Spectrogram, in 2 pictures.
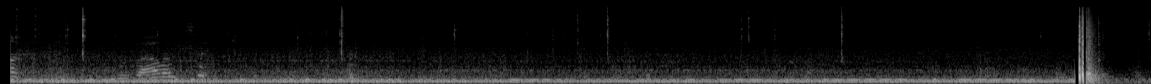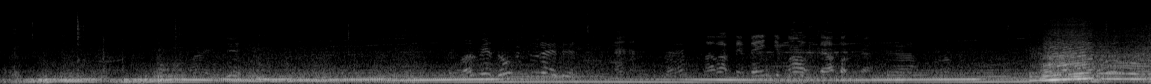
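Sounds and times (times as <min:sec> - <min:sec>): car engine idling and revving: 0:00.1 - 0:23.0
car door slamming: 0:10.8 - 0:11.8.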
